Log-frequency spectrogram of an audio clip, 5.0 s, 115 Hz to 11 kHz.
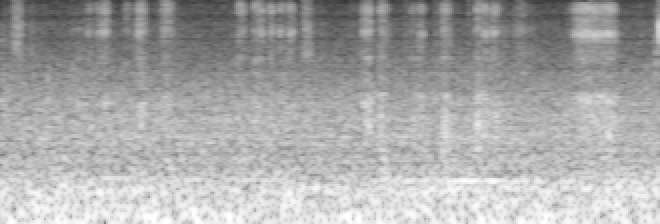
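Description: A Mont Blanc 146 fountain pen with a fine 14 karat nib scratches faintly across paper in short strokes, very quiet and close, under a steady low hiss of background noise.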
